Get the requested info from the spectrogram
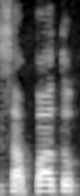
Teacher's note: el zapato que se escribe con zeta lo pronunciamos como si fuera una s · Pero aquí en cuanto a lo que es Perú, no se diferencia mucho lo que es la letra Z al pronunciarlo, ya que zapato, que se escribe con Z, lo pronunciamos como si fuera una S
